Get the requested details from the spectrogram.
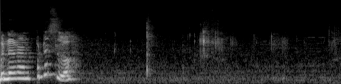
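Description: A young woman chews food close to a microphone.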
